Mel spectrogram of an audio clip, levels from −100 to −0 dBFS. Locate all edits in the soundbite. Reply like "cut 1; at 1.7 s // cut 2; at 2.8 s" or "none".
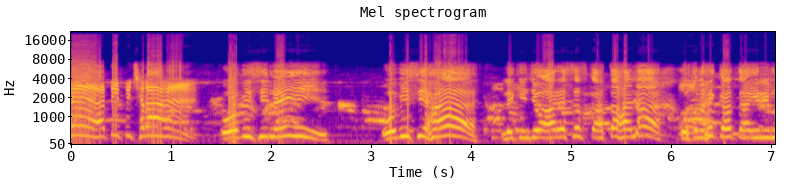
none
